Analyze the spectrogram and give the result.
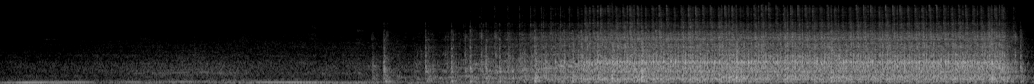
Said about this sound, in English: now I'll just put a little hem on that sleeve. So just locking that stitch in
